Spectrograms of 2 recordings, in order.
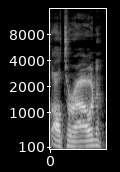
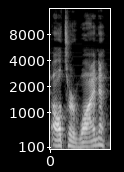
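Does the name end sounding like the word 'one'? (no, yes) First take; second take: no; yes. First: The name does not end like the word one. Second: The name ends sounding like the word one. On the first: The speaker calls it right. "I'm just gonna go with Alterone" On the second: The speaker calls it wrong. "As a kid, I used to always pronounce it Alter one ... but that just does not sound right"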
